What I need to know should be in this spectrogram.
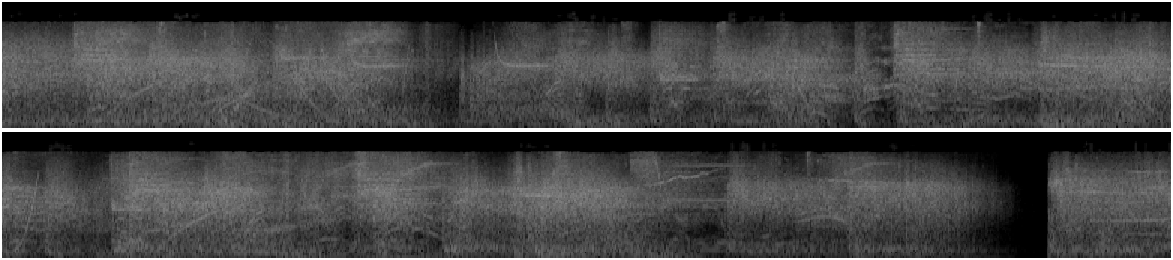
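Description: Energy blasts whoosh and explode loudly.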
